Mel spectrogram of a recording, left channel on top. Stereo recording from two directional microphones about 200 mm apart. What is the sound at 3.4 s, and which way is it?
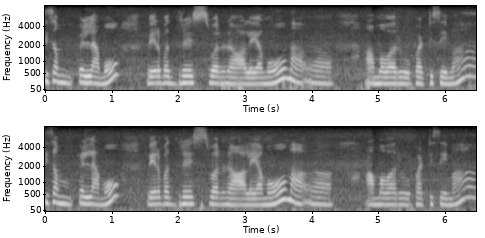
Speech, 20° right (ahead or behind).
